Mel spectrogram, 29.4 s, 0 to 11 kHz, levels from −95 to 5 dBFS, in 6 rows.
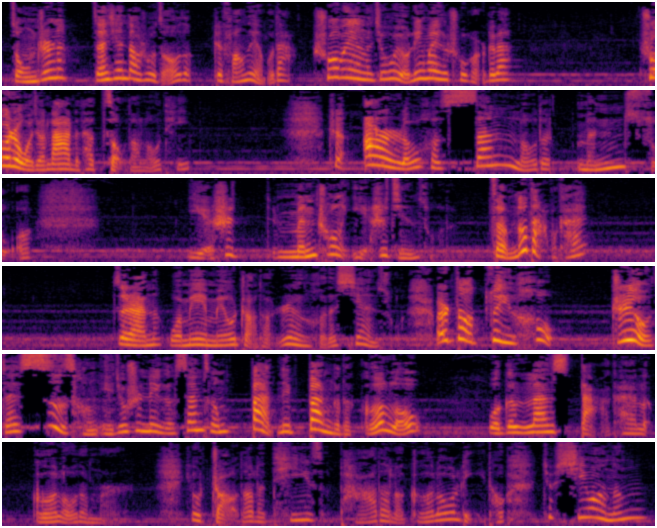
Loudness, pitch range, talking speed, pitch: -24 LUFS, 205-275 Hz, 265 characters per minute, 230 Hz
